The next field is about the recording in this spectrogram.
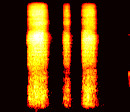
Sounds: Sniff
